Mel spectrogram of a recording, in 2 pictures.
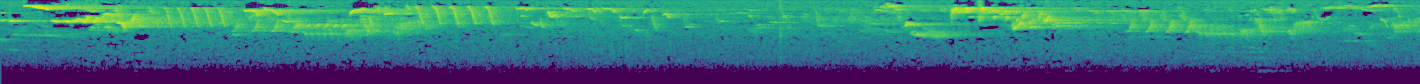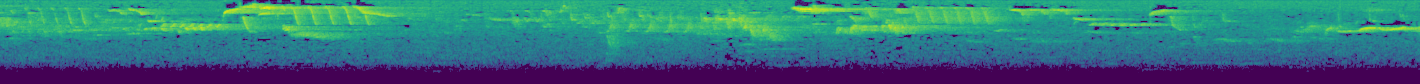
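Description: Songbirds singing rapid trills and warbling phrases, in spells of a few seconds with short quieter gaps between them.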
